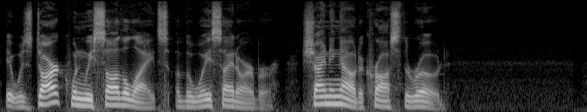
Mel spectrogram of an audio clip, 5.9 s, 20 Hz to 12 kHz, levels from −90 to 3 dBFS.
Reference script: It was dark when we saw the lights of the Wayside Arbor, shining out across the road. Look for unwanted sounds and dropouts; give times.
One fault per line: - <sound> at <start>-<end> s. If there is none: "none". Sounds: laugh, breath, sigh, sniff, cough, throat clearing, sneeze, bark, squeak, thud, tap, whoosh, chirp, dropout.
none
